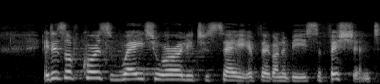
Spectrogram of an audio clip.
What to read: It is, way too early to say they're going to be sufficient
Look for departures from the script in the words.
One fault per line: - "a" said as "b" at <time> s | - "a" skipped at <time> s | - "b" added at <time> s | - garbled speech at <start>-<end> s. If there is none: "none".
- "of course" added at 0.7 s
- "if" added at 2.5 s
